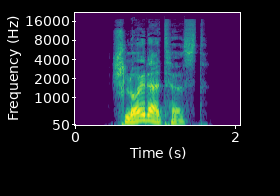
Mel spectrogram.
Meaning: inflection of schleudern: 1. second-person singular preterite 2. second-person singular subjunctive II
- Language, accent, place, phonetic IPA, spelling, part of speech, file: German, Germany, Berlin, [ˈʃlɔɪ̯dɐtəst], schleudertest, verb, De-schleudertest.ogg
